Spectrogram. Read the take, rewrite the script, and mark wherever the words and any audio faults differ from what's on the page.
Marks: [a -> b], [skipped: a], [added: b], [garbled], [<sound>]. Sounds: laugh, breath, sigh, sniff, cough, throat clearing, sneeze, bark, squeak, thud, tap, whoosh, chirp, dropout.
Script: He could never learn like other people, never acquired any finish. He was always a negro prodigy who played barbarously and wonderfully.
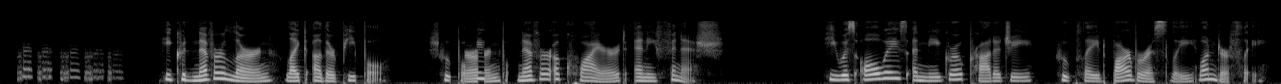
[laugh] He could never learn like other people, [garbled] never acquired any finish. He was always a negro prodigy who played barbarously [skipped: and] wonderfully.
